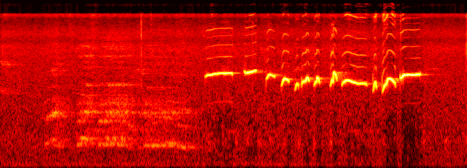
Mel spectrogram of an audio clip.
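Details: Javan grey-throated white-eye song used to prompt captive birds to sing: a lower, harmonic call first, then a loud run of bright, high whistled notes that rise and fall, about a dozen quick phrases in two seconds.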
